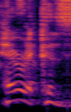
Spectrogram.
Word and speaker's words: Haracz: Haracz. Haracz is a. It's Harris, like, you guys don't have the bank out here, but it's Harris, like Harris. Harris. Yeah, Harris. Just like that.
